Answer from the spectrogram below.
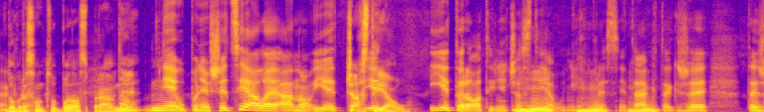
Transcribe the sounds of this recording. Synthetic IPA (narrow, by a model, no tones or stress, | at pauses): d̪ɔbɾɛsɔmt̪ɔɔpɔʋɛd̪alspɾaːʊɲɛɲɛuːpl̩ɲɛfʃɛt͡sialɛʔaːnɔjɛt͡ʃast̪ijaʊ | jɛt̪ɔɾɛlat̪iːʊɲɛt͡ʃast̪ia̰ṵɲḭxppɾɛ̰sɲɛt̪akt̪aɡʒɛt̪aɡʒɛ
